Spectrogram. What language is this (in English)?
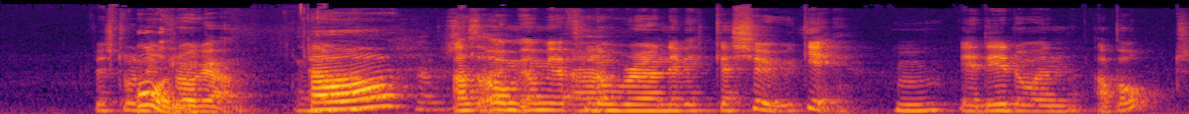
Swedish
